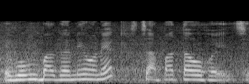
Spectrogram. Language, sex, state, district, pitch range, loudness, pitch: Bengali, female, Assam, Hailakandi, 215-230 Hz, -15 LUFS, 220 Hz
